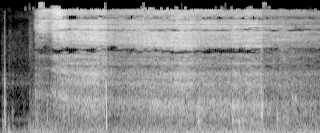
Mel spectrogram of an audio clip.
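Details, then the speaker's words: Short puff then steady airy hiss as the car's fuel tank cap is unscrewed, pressure releasing from the tank; activated carbon canister solenoid blamed as the cause, not confirmed. "hear that when I unscrewed the fuel tank cap just now there is a puffing sound"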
